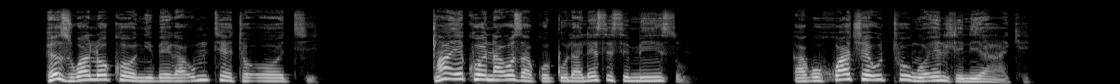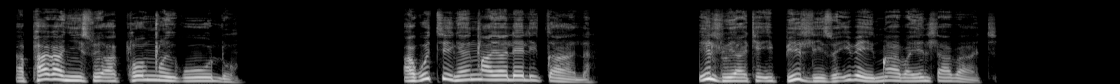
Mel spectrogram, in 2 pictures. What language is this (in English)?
North Ndebele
